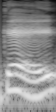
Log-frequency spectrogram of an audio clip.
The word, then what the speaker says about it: Gao: But I pronounce it GAO because it's G-A-O.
